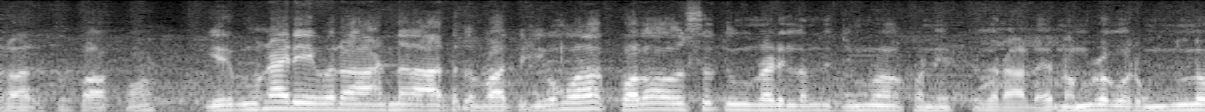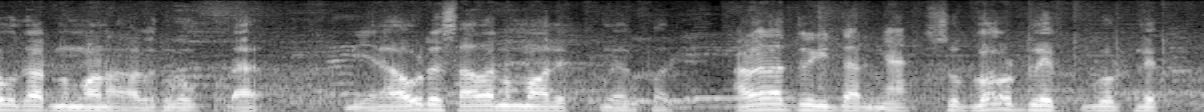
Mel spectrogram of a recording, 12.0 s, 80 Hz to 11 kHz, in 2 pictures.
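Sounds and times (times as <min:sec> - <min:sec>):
man speaking through loudspeaker: 0:00.0 - 0:12.0.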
